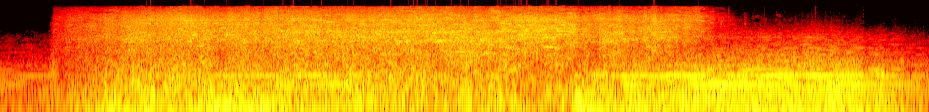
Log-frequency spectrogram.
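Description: Glass shattering as a man falls through a lower glass roof: a loud, dense crash that sustains for several seconds before cutting off.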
